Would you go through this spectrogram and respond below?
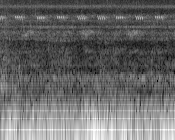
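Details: Night chorus of crickets at HD Mountainville campsite in Tuba, Benguet, Philippines, with sharp, evenly spaced high chirps roughly three to four per second riding above heavy low traffic rumble from Marcos Highway below.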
